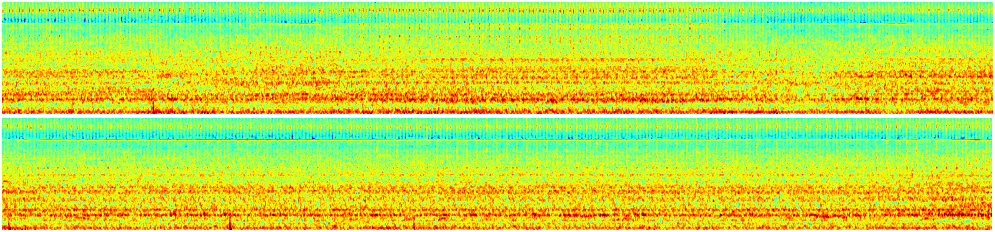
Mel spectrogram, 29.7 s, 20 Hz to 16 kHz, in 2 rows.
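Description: Tata Nexon's 1.2-litre turbocharged three-cylinder petrol engine idling steadily with the air-conditioning switched off, heard close up under the open bonnet.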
